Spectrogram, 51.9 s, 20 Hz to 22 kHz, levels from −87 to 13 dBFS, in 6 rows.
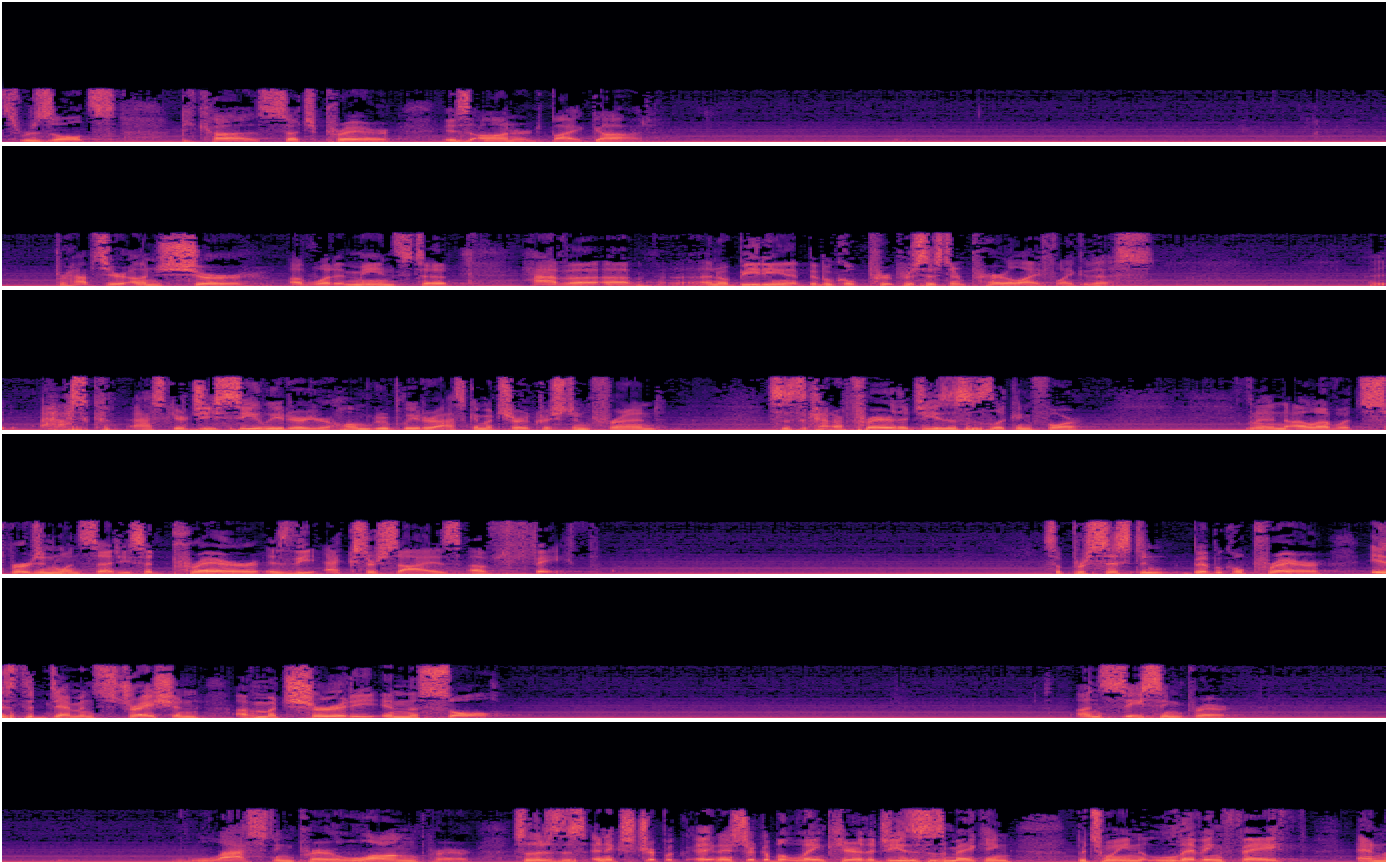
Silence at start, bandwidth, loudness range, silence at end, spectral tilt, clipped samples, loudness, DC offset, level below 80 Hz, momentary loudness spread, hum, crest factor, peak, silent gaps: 0 s; 8.8 kHz; 10 LU; 0 s; -4 dB/octave; under 0.1%; -17 LUFS; under 0.1%; -34 dBFS; 19 LU; none; 18 dB; 0 dBFS; none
